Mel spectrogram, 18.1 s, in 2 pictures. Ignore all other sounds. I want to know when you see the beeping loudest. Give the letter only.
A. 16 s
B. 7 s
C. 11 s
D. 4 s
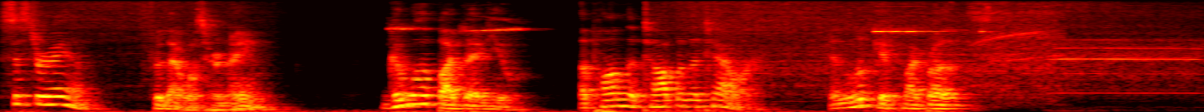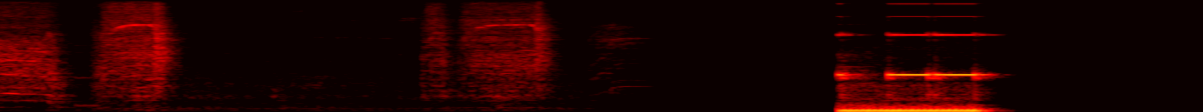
B.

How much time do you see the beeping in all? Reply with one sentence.
The beeping can be heard for 3 seconds in total.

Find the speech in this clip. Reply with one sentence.
The speech can be heard from 0.0 to 7.2 s.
